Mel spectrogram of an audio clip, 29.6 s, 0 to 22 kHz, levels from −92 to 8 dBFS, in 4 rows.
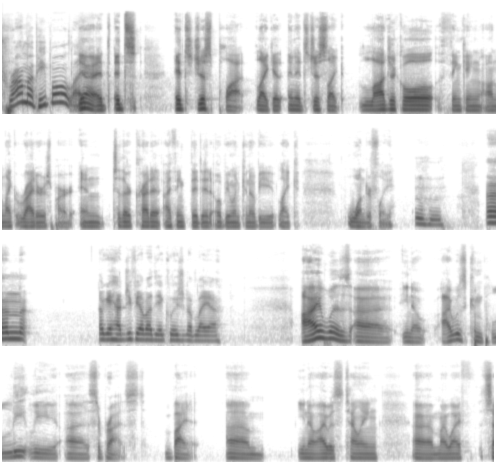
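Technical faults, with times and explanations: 3.51 s and 6.63 s, microphone volume stepped down: at each of these points the whole recording, speech and room sound together, suddenly drops by about 3 dB, so the level goes down in two separate steps rather than sliding gradually. That pattern is most likely the call software lowering the microphone's input volume in single jumps, probably because it judged the input too hot. Everything after each step simply sits quieter than before.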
